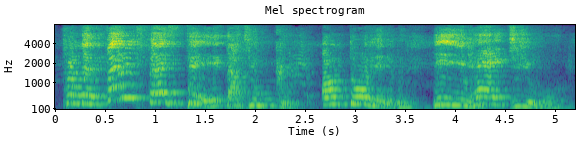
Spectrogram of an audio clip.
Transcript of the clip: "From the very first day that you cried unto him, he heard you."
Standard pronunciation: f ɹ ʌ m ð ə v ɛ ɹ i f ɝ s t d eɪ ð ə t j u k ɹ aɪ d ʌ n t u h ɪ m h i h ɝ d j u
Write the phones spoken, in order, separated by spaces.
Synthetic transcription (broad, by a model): f ɹ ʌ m ð ə v ɛ ɹ i f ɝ s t d eɪ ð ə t j u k aɪ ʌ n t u h ɪ m h i h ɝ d j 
